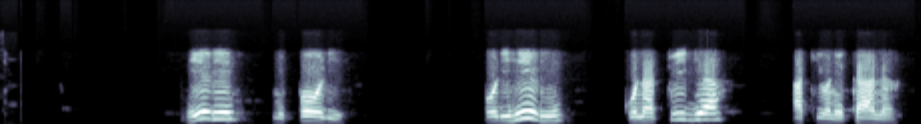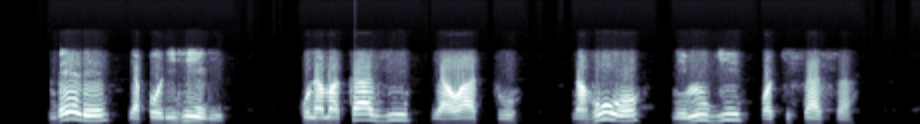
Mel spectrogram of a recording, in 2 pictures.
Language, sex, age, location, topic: Swahili, male, 25-35, Dar es Salaam, agriculture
